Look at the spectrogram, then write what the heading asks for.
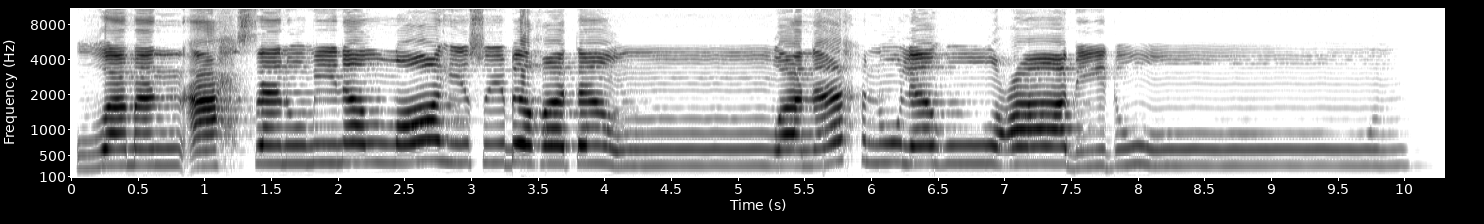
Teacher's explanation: دو زبر کی تنوین اور اس کے بعد حرف واو آ گیا تو ملا کر ادغام کریں گے غننے کے ساتھ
